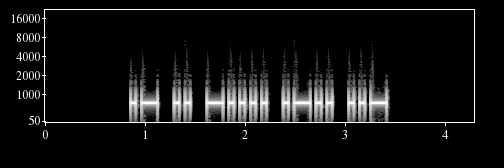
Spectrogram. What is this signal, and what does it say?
Morse code, heard as a keyed tone, about 21 wpm, 700 Hz. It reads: AI6LU
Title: USA Call Signs - 5 Characters - Repeated 3x - 22wpm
